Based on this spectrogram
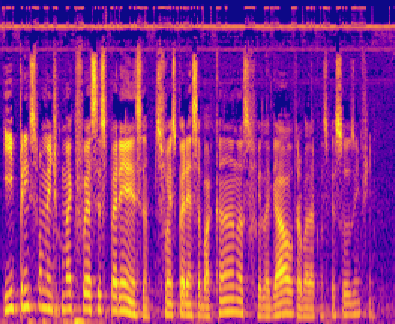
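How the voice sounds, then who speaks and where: Talking at a very fast pace, a man with a fairly high pitch makes very wide pitch swings and big swings in loudness. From Brazil. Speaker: podcast host. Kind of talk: casual interview chat. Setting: studio panel table.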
